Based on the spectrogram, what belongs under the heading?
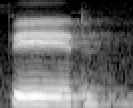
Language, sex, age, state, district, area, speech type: Hindi, female, 18-30, Bihar, Samastipur, rural, read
